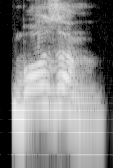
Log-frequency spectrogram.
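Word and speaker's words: bosom: clear next word देखिए बी ओ एस ओ एम बी का उच्चारण ब करेंगे ओ को ओ पढ़ेंगे एस का उच्चारण ज करेंगे जब भी एस से पहले ओ आता है तो एस का उच्चारण ज करते हैं और ओ एम का उच्चारण म करेंगे बजम क्या पढ़ेंगे इसको बजम बजम होता है प्यारा प्रिय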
